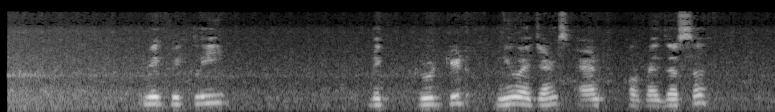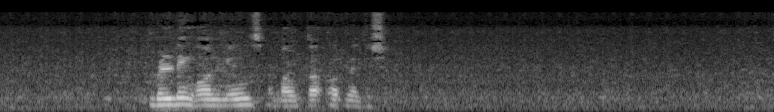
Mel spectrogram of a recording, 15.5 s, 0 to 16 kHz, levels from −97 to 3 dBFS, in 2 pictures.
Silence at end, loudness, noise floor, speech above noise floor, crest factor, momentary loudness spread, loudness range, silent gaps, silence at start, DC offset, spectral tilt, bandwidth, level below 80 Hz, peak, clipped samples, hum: 3.9 s; -25 LUFS; -54 dBFS; 30 dB; 22 dB; 21 LU; 9 LU; none; 0.05 s; under 0.1%; -5.5 dB/octave; 11.5 kHz; -62 dBFS; -6 dBFS; under 0.1%; none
